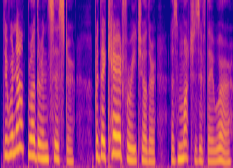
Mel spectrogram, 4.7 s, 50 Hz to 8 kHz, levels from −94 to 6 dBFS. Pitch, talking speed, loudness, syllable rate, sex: 235 Hz, 230 wpm, -16 LUFS, 6.3 syllables/s, female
